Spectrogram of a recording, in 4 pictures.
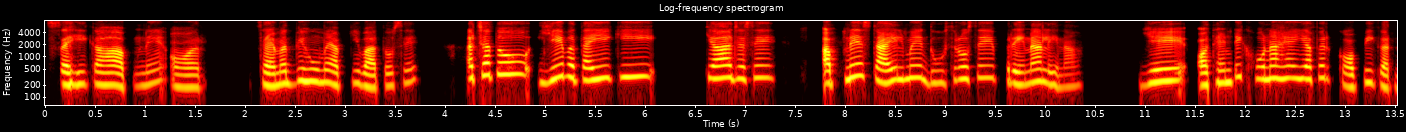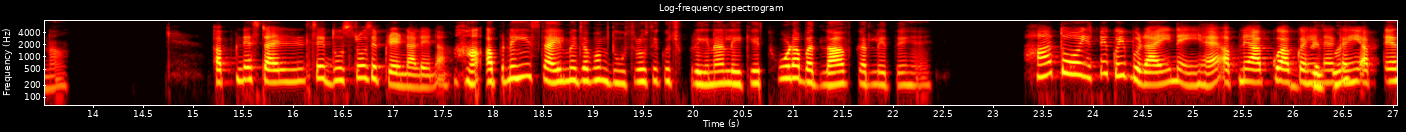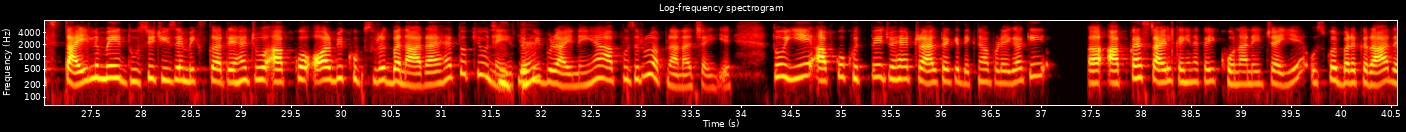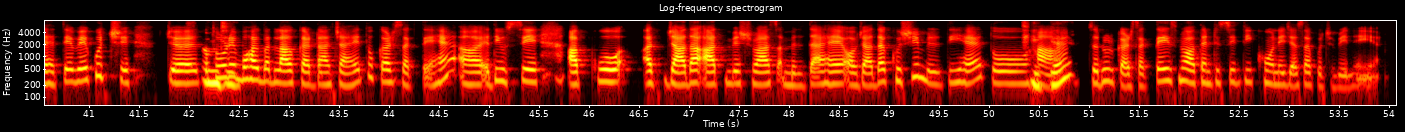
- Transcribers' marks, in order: in English: "स्टाइल"; in English: "ऑथेंटिक"; in English: "कॉपी"; tapping; in English: "स्टाइल"; in English: "स्टाइल"; in English: "स्टाइल"; in English: "मिक्स"; in English: "ट्रायल"; in English: "स्टाइल"; in English: "ऑथेंटिसिटी"
- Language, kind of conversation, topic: Hindi, podcast, आपके लिए ‘असली’ शैली का क्या अर्थ है?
